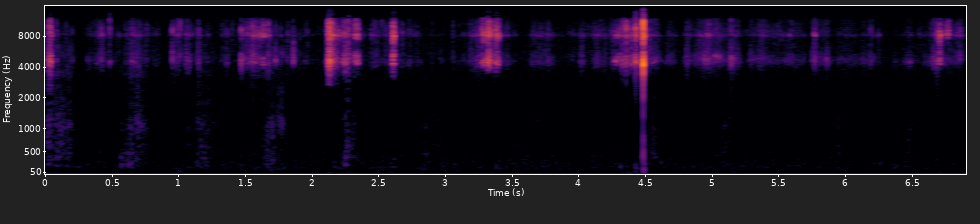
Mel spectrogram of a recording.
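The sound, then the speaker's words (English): Crisp chewing sounds with irregular crunchy bites and wet clicks, fairly quiet overall, with a sharper snap about two-thirds of the way through. “Can you hear me chewing?”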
